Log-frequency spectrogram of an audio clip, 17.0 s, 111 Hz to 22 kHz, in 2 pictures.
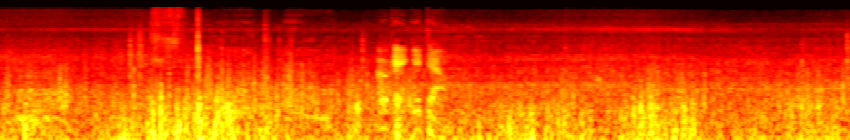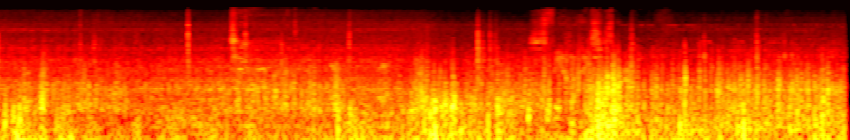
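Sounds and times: car road noise rumble: 0:00.0 - 0:17.0
wind buffeting microphone: 0:00.0 - 0:17.0.

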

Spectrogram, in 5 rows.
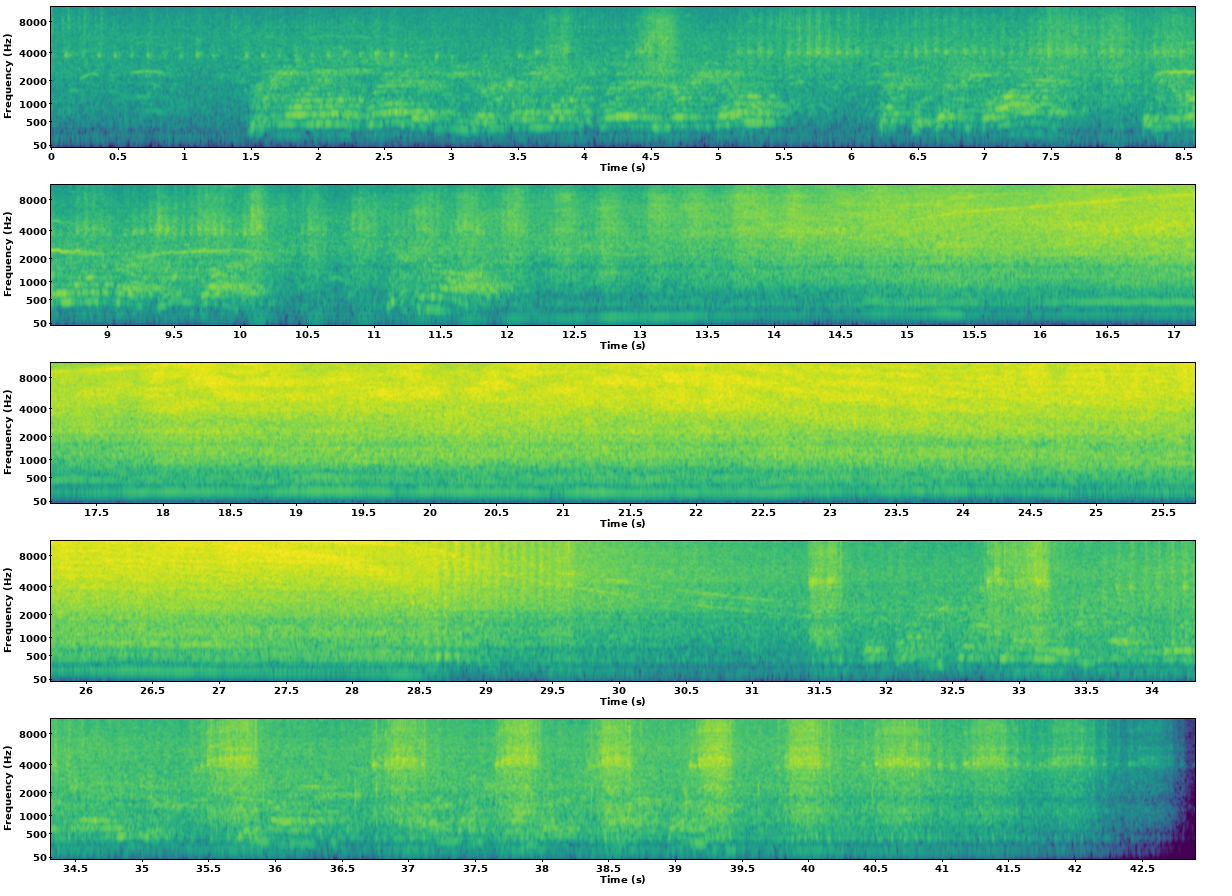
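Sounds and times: turbo whine: 0:00.0 - 0:42.3
diesel engine at full load: 0:00.0 - 0:42.9.

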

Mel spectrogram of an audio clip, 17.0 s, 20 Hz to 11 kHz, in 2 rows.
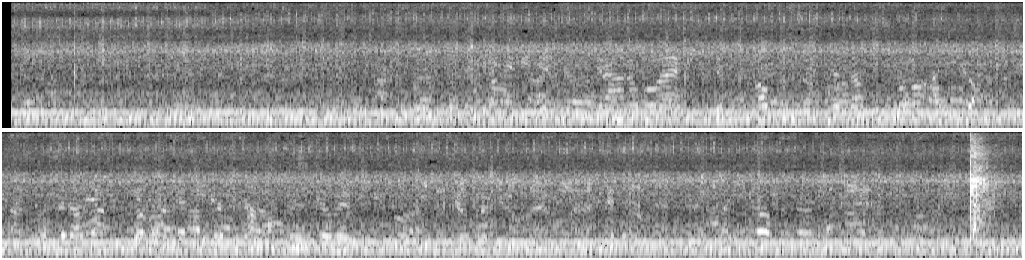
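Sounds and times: steady engine drone: 0:00.1 - 0:17.0
voices talking: 0:00.1 - 0:17.0.

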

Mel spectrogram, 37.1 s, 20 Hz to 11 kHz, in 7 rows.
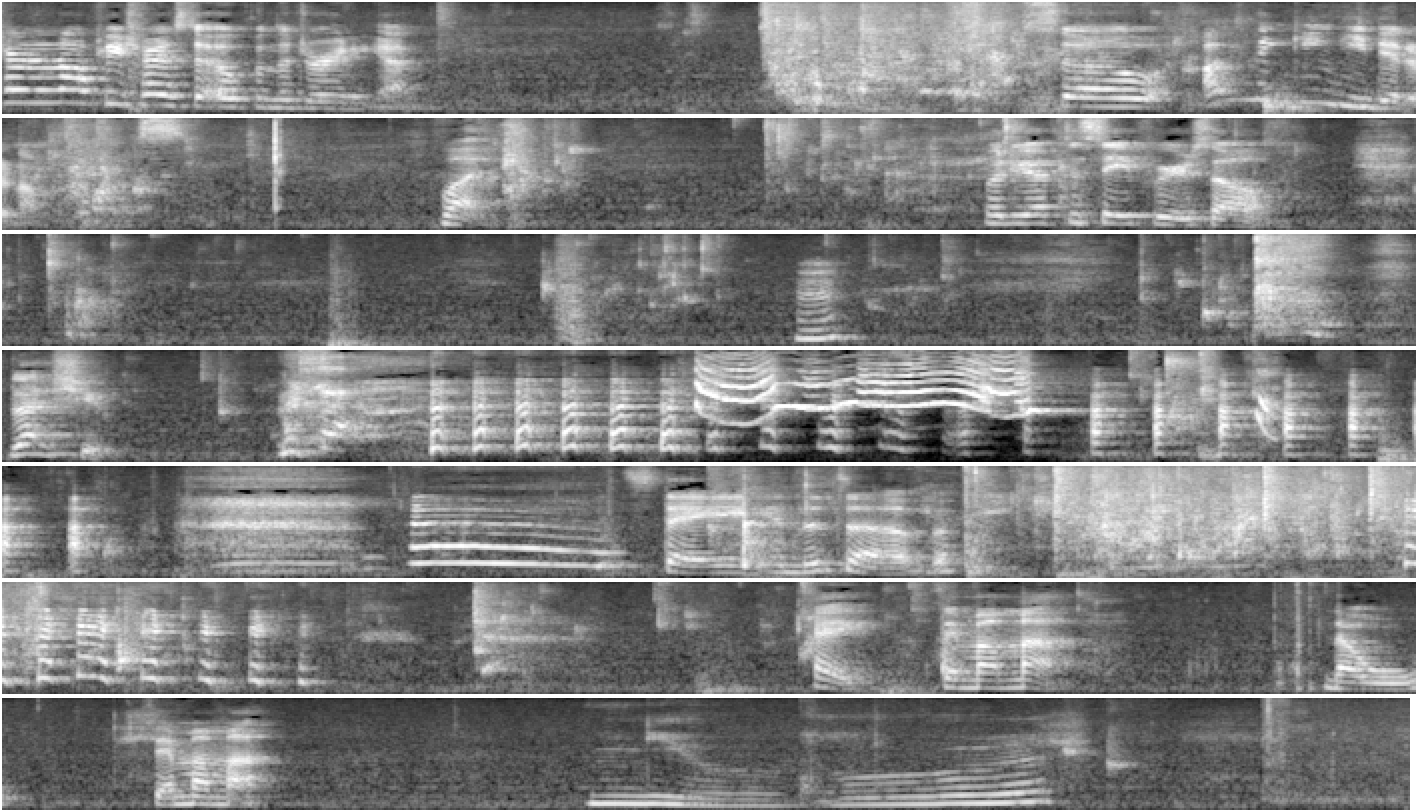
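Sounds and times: water pouring into bathtub: 0:02.9 - 0:04.4, 0:25.0 - 0:27.3
baby squealing: 0:18.4 - 0:20.0.

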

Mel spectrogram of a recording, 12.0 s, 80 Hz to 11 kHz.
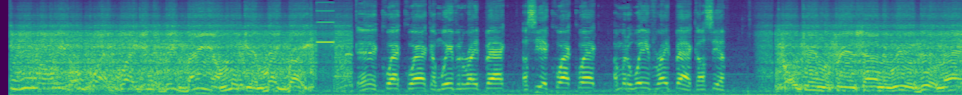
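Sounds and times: radio static: 0:00.1 - 0:04.8, 0:09.4 - 0:12.0
voices over radio: 0:00.1 - 0:12.0
short beep: 0:03.9 - 0:04.2.

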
